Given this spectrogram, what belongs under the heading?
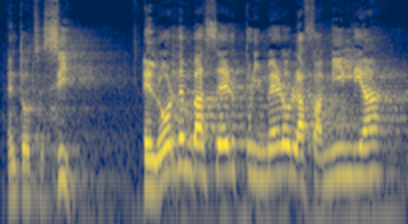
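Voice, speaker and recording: Brief: Mexican rabbi, high-pitched, lively sermon, long hall reverb. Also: male voice, measured pace. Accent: Mexican Spanish. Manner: animated storytelling, rhetorical questions. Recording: echoey hall with faint noise.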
